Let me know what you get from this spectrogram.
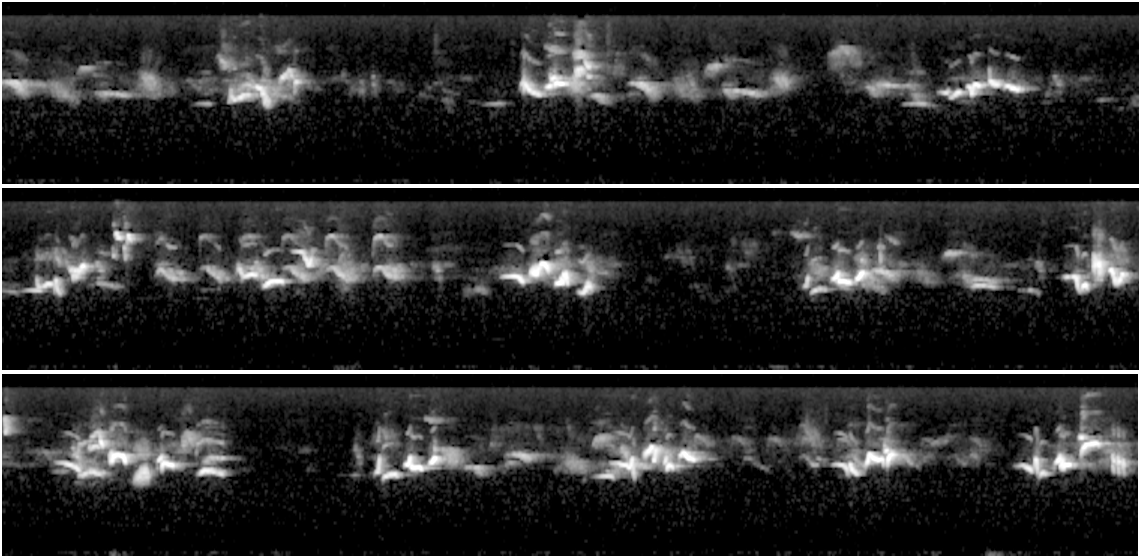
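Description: Small birds chirping and twittering faintly in short clusters of quick notes every second or two.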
